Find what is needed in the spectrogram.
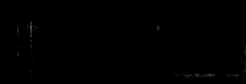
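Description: Near silence: room tone, with a couple of faint short clicks shortly after the start.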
